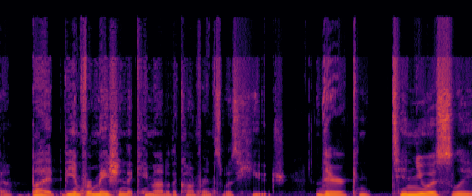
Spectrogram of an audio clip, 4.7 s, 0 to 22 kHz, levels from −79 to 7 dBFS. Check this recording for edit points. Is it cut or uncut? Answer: uncut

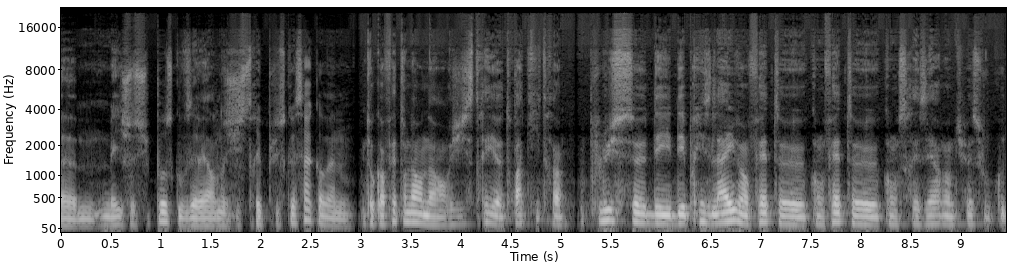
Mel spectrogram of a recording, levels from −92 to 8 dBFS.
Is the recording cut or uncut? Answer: cut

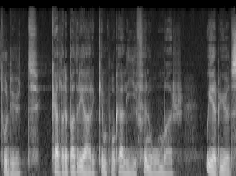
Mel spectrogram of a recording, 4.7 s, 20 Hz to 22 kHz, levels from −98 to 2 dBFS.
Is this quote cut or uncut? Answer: uncut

